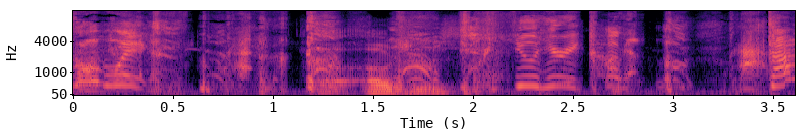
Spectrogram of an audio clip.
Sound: boys coughing

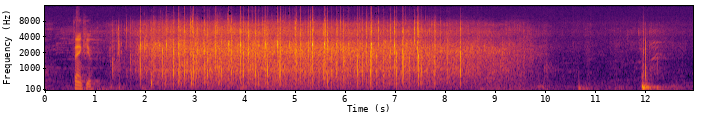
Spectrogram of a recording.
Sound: applause

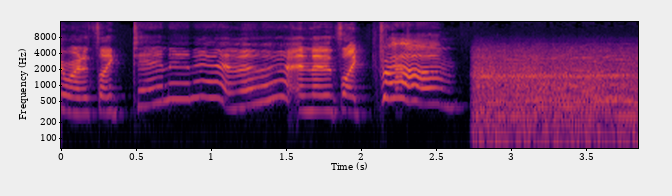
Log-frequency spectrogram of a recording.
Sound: eerie music; humming eerie melody

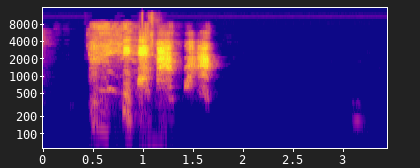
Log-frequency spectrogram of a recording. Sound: laughs

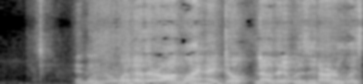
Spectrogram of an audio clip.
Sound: voiceover

